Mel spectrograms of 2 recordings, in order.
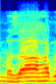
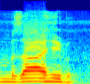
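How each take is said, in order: First: The vowel after the h is 'a'. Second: The vowel after the h is 'i'. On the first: The speaker calls it wrong. "मज़ाहब नहीं पढ़ना" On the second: The speaker calls it right. "हे के नीचे ज़ेर है"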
